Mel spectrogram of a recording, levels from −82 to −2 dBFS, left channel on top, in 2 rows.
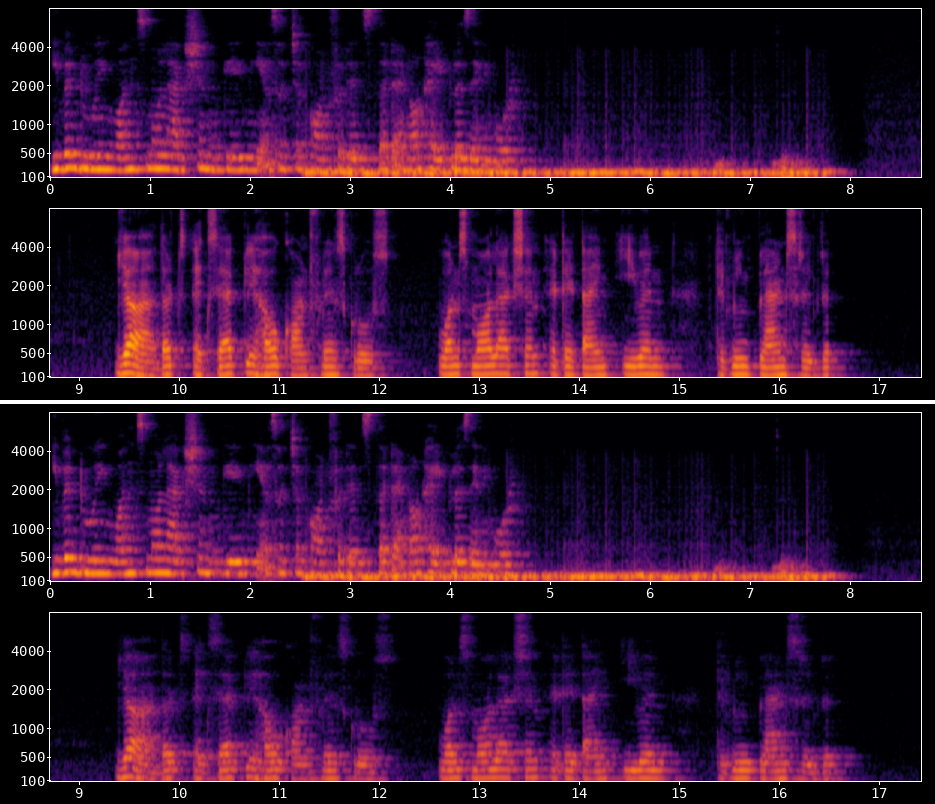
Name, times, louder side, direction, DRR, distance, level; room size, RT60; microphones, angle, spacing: voice 1, 0.0-4.6 6.6-6.8 7.2-7.5, left 1 dB, 90° right, 1 dB, 1.0 m, -28 dB
sound 1, 2.5-7.8, left 1 dB, 5° right, 0.4 m, -29 dB
voice 2, 9.4-12.1 12.6-14.9 15.4-16.5, left 6 dB, 90° left, 12 dB, 0.3 m, -28 dB
6.1 x 3.1 x 2.4 m, 0.64 s
head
